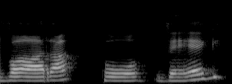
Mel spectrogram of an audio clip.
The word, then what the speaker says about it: Vara på väg: I wondered if firstly you could help us with the pronunciation of the title of the song. So it is called Vara på väg.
